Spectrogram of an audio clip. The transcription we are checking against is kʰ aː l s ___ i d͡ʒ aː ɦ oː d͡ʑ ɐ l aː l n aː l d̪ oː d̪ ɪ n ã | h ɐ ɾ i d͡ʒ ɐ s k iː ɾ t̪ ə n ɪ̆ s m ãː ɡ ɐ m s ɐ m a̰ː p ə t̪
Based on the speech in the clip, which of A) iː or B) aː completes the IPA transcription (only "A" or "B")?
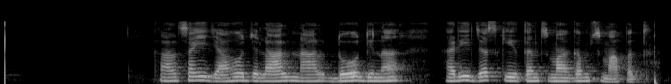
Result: B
